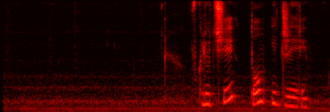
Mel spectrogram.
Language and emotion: Russian, neutral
